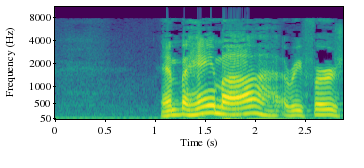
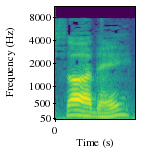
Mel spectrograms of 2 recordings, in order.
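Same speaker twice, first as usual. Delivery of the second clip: normal talking voice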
